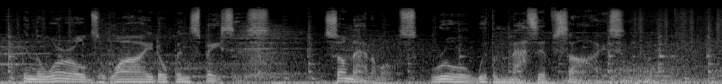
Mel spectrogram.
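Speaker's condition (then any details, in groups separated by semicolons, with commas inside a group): No condition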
